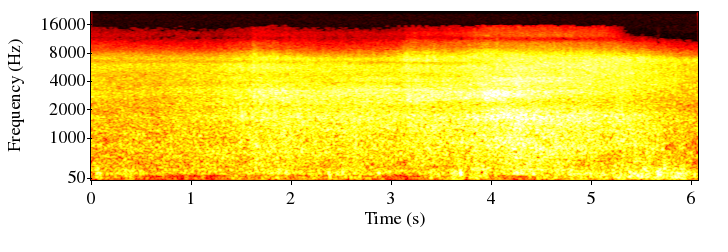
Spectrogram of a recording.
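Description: Small waves breaking and washing up a sandy shore of the Black Sea: a steady hiss of surf that swells about halfway through. Wind buffets the microphone with a low rumble at the start and again near the end.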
